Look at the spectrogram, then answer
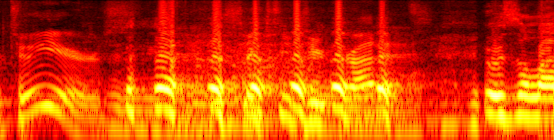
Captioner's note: laughing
